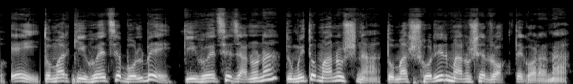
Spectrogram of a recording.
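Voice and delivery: usual speaking voice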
